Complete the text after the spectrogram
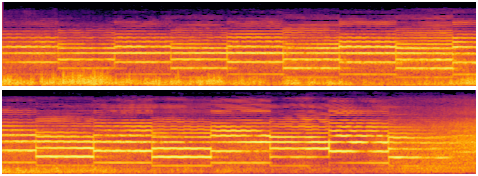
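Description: An ambulance siren wails loudly in a two-tone pattern, growing closer.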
